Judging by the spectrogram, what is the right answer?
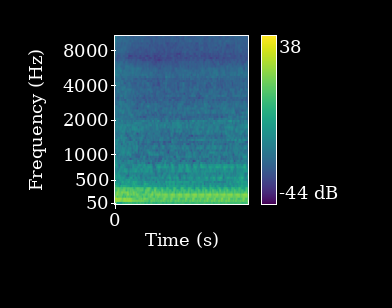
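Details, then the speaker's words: Fox-body Mustang V8 with BBK intake, Edelbrock throttle body spacer, mass air conversion and MSD ignition, just after replacing the starter solenoid: fires right up and runs with a steady, even rumble, no knocks or misses; timing not yet set. "but starts right up and runs like a champ so that's what was wrong guys"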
